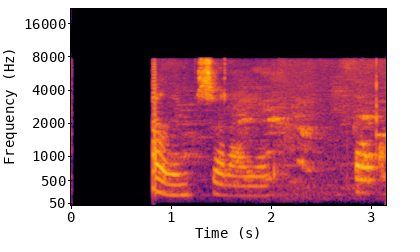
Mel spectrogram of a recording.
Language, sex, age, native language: Icelandic, female, 10, Icelandic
